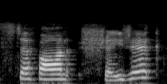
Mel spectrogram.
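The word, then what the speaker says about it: Stjepan Šejić: So I'm pretty sure it's pronounced Stefan Shajic.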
